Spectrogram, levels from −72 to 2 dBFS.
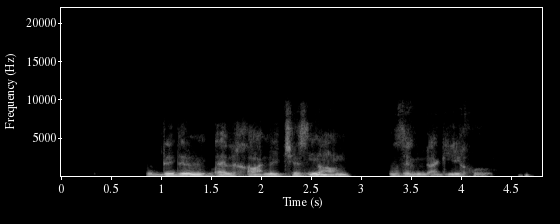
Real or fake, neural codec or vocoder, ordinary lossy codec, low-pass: fake; codec, 24 kHz, 1.5 kbps, HILCodec; Opus, 24 kbps; 9.9 kHz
